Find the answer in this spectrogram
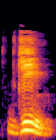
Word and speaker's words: ج: மீது வைத்து உச்சரிக்க வேண்டும் ஜீம் என்று நாங்கள் அதனை உச்சரிக்க வேண்டும் அதனை உச்சரிக்கின்ற போது ஜே சவுண்ட் ஆங்கிலத்திலே ஜேயினுடைய சத்தம் வெளிப்பட வேண்டும் ஜே என்று சொல்கின்ற போது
